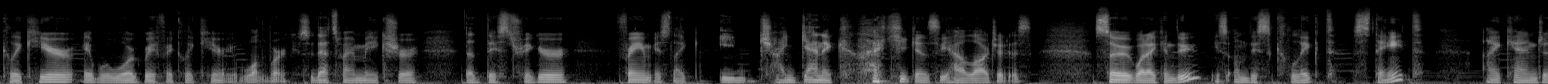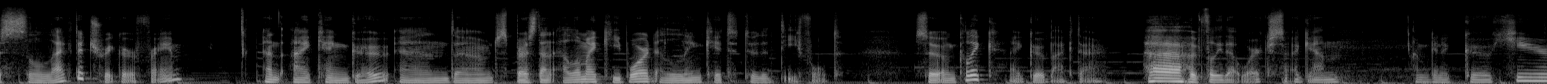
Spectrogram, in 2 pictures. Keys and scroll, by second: 2.7 Escape, 6.9 shift+super+4, 8.1 Escape, 10.2 Escape.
